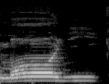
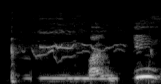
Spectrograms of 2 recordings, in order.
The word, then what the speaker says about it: Monika: She kept like, and she says it's like, and she was going Monika, and I went Monkey, and I kept calling her Monkey, and eventually she dropped off.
